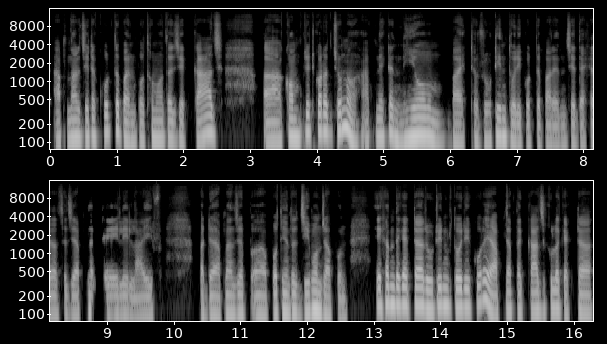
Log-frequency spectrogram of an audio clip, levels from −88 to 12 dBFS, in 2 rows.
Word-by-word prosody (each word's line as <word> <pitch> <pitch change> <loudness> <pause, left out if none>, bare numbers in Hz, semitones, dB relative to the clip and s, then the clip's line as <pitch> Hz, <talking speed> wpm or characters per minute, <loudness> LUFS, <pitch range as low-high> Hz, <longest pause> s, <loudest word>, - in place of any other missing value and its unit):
আপনার 120 0 0
যেটা 120 0 0
করতে 140 +1 +1
পারেন, 105 -3 +1
প্রথমত 115 +1 -2 0.2
যে 110 - -1 0.2
কাজ 135 +4 +3 0.8
আ - - +2 0.3
কমপ্লিট 125 +4 +2
করার 145 -2 +4
জন্য 170 +3 +6 0.3
আপনি 125 +2 -7
একটা 135 +3 +1 0.2
নিয়ম 125 +2 +6 0.4
বা 100 - -1
একটা 105 - -17
রুটিন 110 +4 0
তৈরি 100 -1 0
করতে 100 0 -4
পারেন। 90 -2 -3
যে 100 - -3
দেখা 95 +1 -7
যাচ্ছে 100 0 -6
যে - - -2
আপনার 105 +1 -6
ডেইলি 100 0 -3
লাইফ 95 +1 -4 0.6
বা - - -5
যে 100 - 0
আপনার 105 +2 -2
যে 105 - +1 0.2
অ - - 0 0.2
প্রতিনিয়ত 110 0 0 0.2
জীবন 115 +1 +5
যাপন 90 -2 -3 0.5
এখান 145 +2 +3
থেকে 140 0 +5
একটা 140 +1 +2
রুটিন 130 +3 +3 0.2
তৈরি 130 0 +5
করে 165 +3 +3
আপনি, 105 - -15
আপনার 115 -1 -4
কাজগুলোকে 115 +1 0
একটা 110 +1 -2
115 Hz, 165 wpm, -23 LUFS, 100-130 Hz, 0.8 s, জন্য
